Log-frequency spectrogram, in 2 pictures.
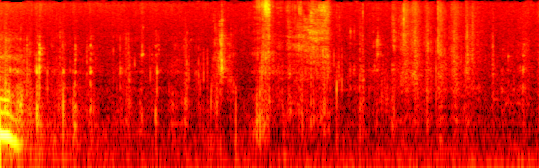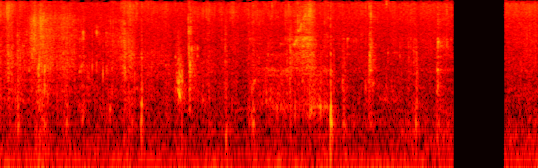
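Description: Close-miked chewing of a mouthful of fried stuffed tofu: sparse, soft wet mouth clicks and smacks. Right at the start, a short loud falling 'mm' hum.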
